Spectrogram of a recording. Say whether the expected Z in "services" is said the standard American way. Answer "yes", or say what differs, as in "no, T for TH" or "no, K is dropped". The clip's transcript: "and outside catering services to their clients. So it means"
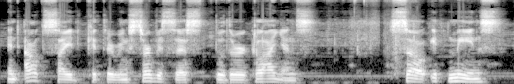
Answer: no, S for Z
